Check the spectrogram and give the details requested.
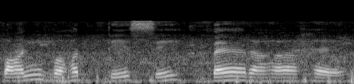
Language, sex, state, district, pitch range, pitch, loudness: Hindi, male, Madhya Pradesh, Katni, 160-185 Hz, 170 Hz, -17 LUFS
